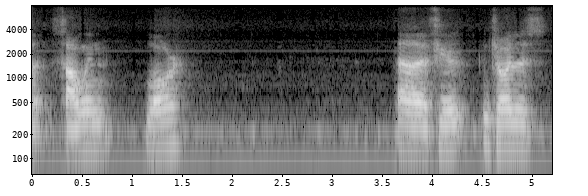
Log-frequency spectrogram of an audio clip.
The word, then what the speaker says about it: Samhain: Samhain, spelled S-A-M-H-A-I-N, pronounced Samhain, comes from the Irish Gaelic meaning summer's end.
